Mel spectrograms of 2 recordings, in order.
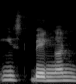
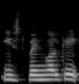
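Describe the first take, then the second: First: The last word ends with an 'n' sound. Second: The last word ends with an 'l' sound. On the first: The speaker calls it wrong. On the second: The speaker calls it right.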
